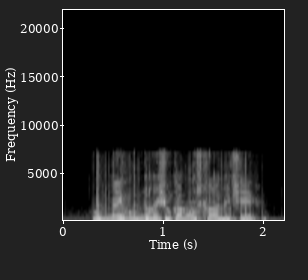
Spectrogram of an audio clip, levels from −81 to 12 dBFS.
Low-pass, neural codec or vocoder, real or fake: 7.2 kHz; codec, 44.1 kHz, 7.8 kbps, Pupu-Codec; fake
